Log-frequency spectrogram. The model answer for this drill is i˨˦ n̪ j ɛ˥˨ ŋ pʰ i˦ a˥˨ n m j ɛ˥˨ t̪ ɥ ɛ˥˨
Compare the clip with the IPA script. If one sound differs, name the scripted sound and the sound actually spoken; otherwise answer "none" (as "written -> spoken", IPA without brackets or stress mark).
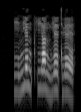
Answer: ŋ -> n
